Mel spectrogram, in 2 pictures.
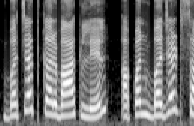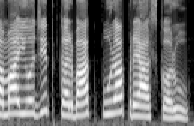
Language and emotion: Maithili, neutral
